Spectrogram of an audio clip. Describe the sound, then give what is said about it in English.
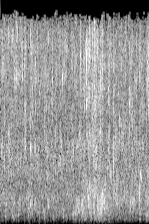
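Water flowing and descending into a deep turquoise pool at the base, a soft, continuous rushing and splashing wash with small surges, fairly faint and with no voices. “the water's slowly going along and it's descending down into a turquoise pool at the base”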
